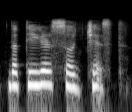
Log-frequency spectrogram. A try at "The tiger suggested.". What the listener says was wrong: So you pronounce suggest just fine, but we need an ed ending here. So this word is suggested.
